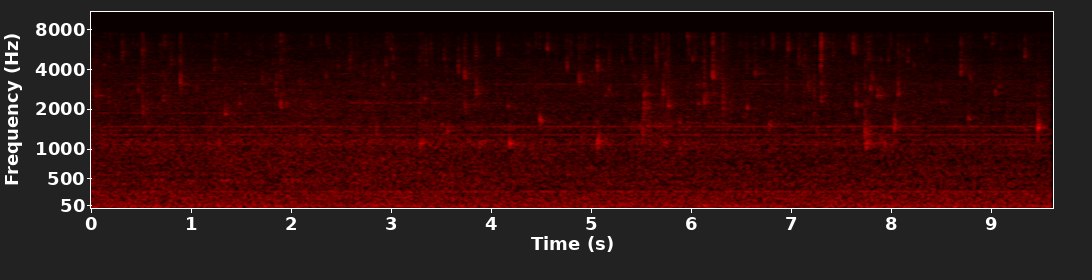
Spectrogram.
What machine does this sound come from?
pump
